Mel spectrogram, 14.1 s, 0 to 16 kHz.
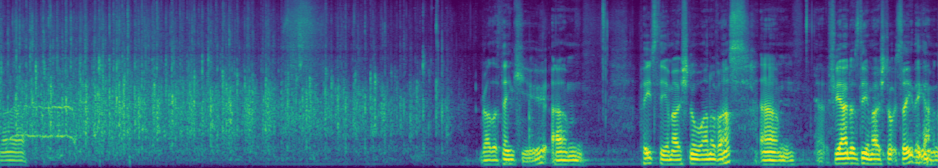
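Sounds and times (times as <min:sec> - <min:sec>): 
room full of people applauding: 0:00.0 - 0:07.0
speech: 0:07.2 - 0:08.9, 0:09.6 - 0:14.0.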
